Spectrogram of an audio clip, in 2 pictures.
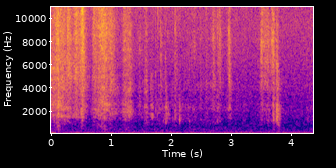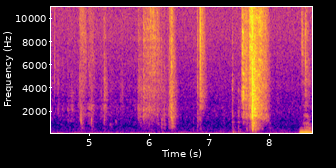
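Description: Faint rustling and light rubbing of paper being handled on a printing plate, with one louder, brief papery rustle near the end as the painted print is peeled up off the plate.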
